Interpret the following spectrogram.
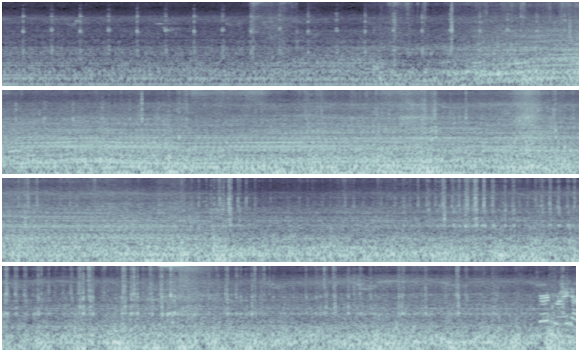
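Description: A vehicle heard from inside its cab, quieter at first, then accelerating about six seconds in with a rising engine note, followed by steady engine and road noise while driving.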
